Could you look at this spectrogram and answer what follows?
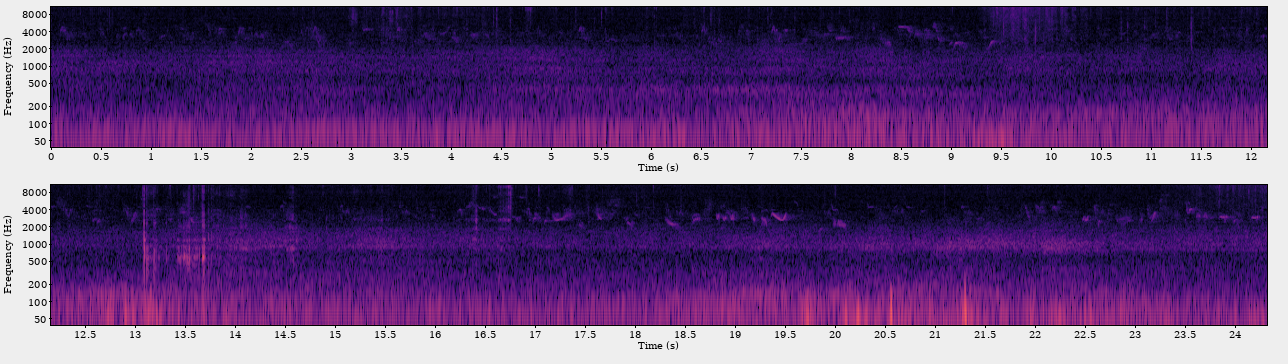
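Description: Faint outdoor field ambience: a low wind rumble with scattered short, distant bird chirps, and a few light knocks about halfway through.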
